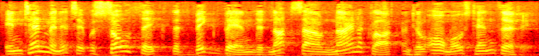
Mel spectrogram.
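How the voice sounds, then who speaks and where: An actor playing a mild, formal weather forecaster with a dry, fussy manner in an old radio comedy. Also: male voice, a little high, big pitch swings, normal speed. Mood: droll. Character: mild, proper, droll weather forecaster gentleman. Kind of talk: 1940s radio comedy acting. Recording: muffled, noisy old radio recording.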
